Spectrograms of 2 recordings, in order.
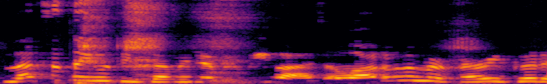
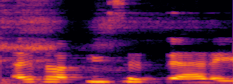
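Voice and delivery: usual speaking voice

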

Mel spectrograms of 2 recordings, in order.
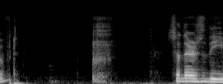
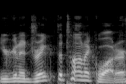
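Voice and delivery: normal talking voice

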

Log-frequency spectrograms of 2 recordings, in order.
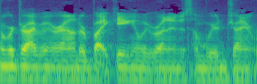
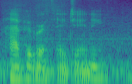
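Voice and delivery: downcast, mournful voice, soft; 9 dB quieter than usual. Wishing someone a happy birthday, in a sad voice. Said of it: "You sound so sad".

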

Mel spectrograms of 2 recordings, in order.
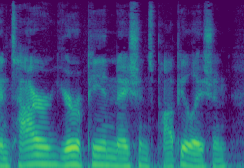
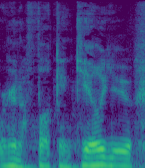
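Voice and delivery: low, hushed stage whisper, close to the ear; 4 dB quieter than usual. Retelling a threat someone half-whispered in a man's ear: imitating someone half-whispering. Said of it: "whispers in his ear".

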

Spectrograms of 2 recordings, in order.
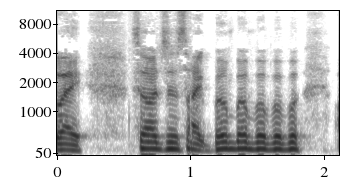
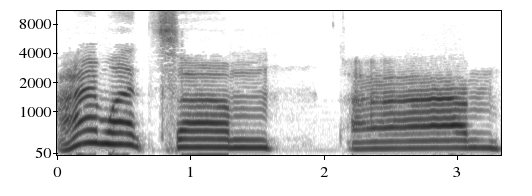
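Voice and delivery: weird, strange voice, high and slow. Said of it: "I don't know why I sound like that".

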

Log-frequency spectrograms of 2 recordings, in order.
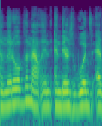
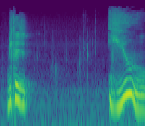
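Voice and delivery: upset, emotional and furious. Ending a podcast episode while upset: emotional and angry. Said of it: "I am just getting so emotional, so angry".

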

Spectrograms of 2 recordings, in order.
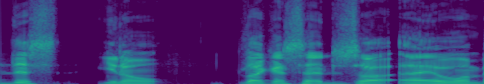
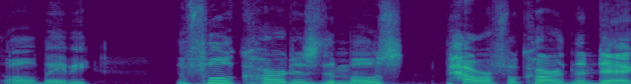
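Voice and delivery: put-on very high elderly woman voice; 10 semitones higher, 3 dB quieter than usual. Retelling what a woman told her about a card, in an old lady voice. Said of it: "her old lady voice".

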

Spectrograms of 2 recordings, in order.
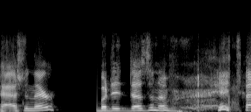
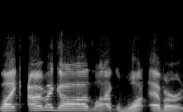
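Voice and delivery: put-on Valley girl accent. Describing how characters talked, an impression in an imitated valley girl accent. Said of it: "That's my impression of a Valley girl".

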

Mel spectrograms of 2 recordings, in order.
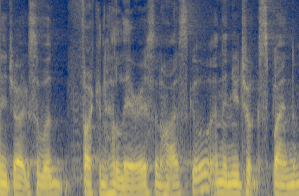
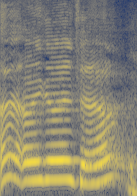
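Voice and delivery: very high, loud, silly, dopey voice; 6 dB louder than usual. Drunk, repeating a friend's question back to him: stupid voice imitating Daniel. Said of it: "I repeated what he said in a stupid voice".

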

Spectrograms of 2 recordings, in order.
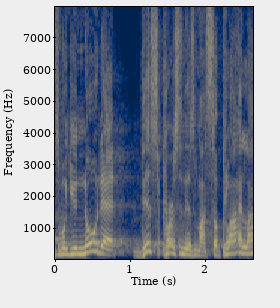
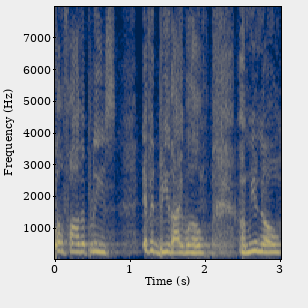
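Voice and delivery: mock-timid, put-on fearful voice; 4 semitones higher than usual. Mocking the way people pray, in a mock-timid prayer. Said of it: "We pray scary prayers".

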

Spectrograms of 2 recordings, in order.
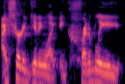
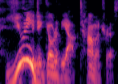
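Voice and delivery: normal talking voice

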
